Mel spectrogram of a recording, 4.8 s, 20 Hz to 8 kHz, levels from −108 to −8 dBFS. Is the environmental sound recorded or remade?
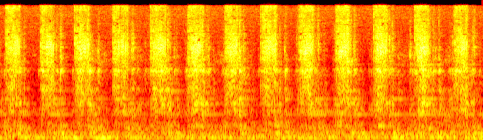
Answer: recorded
